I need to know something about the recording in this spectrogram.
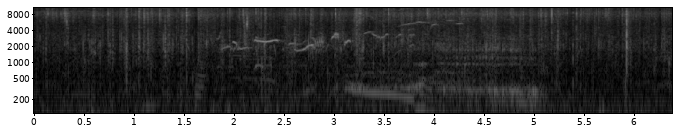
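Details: Cow roaming in the fields, calling to a friend: a distant, drawn-out moo that dips slightly in pitch. Small birds chirp high and quick just before and around it, over a steady outdoor hiss.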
